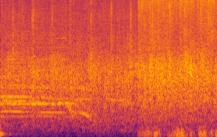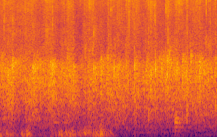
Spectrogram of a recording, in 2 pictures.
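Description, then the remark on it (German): Loud, sustained applause from a large crowd, a dense wash of clapping that swells after a couple of seconds and continues steadily with some cheering voices mixed in. “Aber ich hoffe trotzdem, dass die Leute da draußen jetzt ganz laut applaudieren.”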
